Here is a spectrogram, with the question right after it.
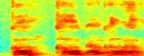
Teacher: कंठ, कंठ ध्वनि, उनके उच्चारण में हमारे कंठ से आवाज निकलती है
